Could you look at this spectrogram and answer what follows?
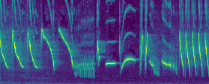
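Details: ['An old canary sings in the afternoon, a varied run of downward-sweeping whistles, a buzzy rolling trill, pure held whistled notes and a quick closing series of repeated high notes.']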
